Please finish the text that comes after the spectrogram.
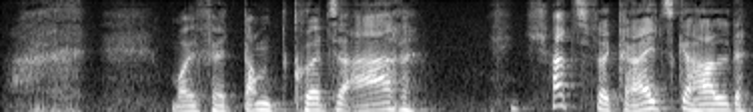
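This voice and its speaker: A man's voice: on the high side, takes it slowly, pushed and bright, breathy edge, exaggerated voice. A man playing a cheeky, penniless card-playing freeloader in a Darmstadt Hessian dialect stage comedy, theatrical, wily and grandiloquent. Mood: evasive.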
